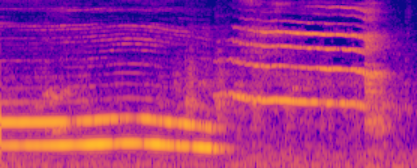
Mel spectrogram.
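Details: Alaskan Malamute, a pet dog, howling indoors: a long, loud, smooth tone that rises slightly then falls, followed by a second higher drawn-out howl sliding downward, with a person's voice nearby.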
